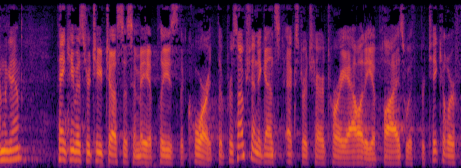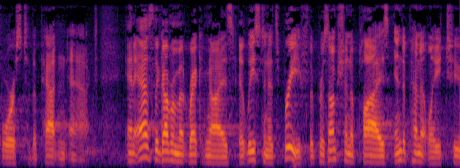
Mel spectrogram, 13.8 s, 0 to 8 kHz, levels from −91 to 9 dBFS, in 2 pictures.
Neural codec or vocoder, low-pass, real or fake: none; 7.2 kHz; real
